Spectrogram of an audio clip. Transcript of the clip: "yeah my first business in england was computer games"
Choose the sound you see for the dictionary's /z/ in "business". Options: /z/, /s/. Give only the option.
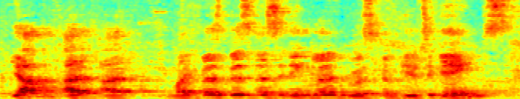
/z/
